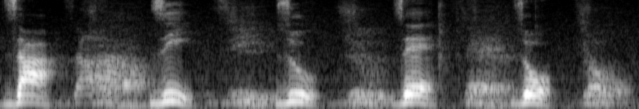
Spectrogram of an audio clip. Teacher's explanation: 자, 그 다음에 자 모양의 자자랑 비슷하게 생겼지만 꼬리가 달렸죠. 그래서 이빨에 혀를 붙였다가 떼면서 바람 새는 소리가 나면서 Z 발음이 나야 됩니다.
